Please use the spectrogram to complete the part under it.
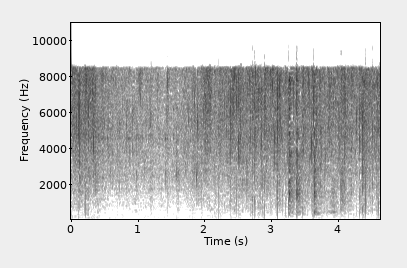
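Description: Borts, Mongolian dried meat, sizzles as it fries in a pan, a steady dense crackle and hiss that runs the whole time with no pauses and no voices.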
